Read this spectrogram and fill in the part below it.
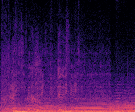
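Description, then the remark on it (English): A truck travels slowly along a track at a steady crawl, its deep engine drone continuous, with faint indistinct voices mixed in. “A truck is traveling slowly along a track. Ryan hears it”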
